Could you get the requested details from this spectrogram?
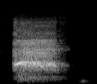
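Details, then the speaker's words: Imitation of bronchial (blowing) breath, "soplo bronquial", a single hollow breathy blowing sound, taught as the sign of incomplete lung consolidation, likened to an empty room or blowing into a cup held to the mouth. "como si estuviésemos escuchando un cuarto vacío como si usted se pusiese en una taza frente a su boca y empiezan a soplar ese es el sonido que escuchamos en una respiración soplar"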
